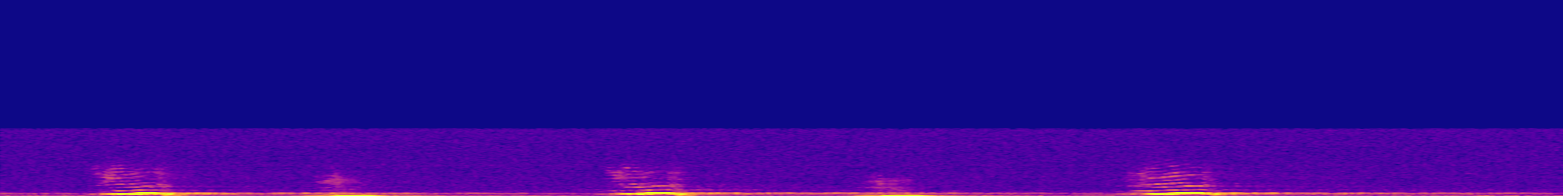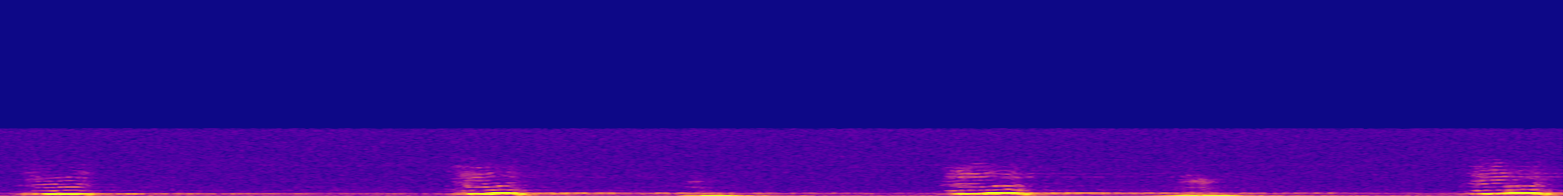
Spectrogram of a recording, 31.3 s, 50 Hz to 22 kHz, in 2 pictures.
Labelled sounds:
1.0	1.7	humpback whale, 0.99 to 3.2 kHz
3.2	3.6	humpback whale, 1.5 to 2.0 kHz
6.0	6.8	humpback whale, 0.80 to 2.3 kHz
7.3	7.6	humpback whale, 1.4 to 1.7 kHz
11.3	12.1	humpback whale, 0.80 to 2.8 kHz
15.9	16.5	humpback whale, 0.99 to 2.3 kHz
20.2	20.8	humpback whale, 0.80 to 2.8 kHz
25.0	25.9	humpback whale, 0.80 to 3.5 kHz
27.4	27.8	humpback whale, 1.5 to 2.0 kHz
30.3	31.0	humpback whale, 0.80 to 3.1 kHz

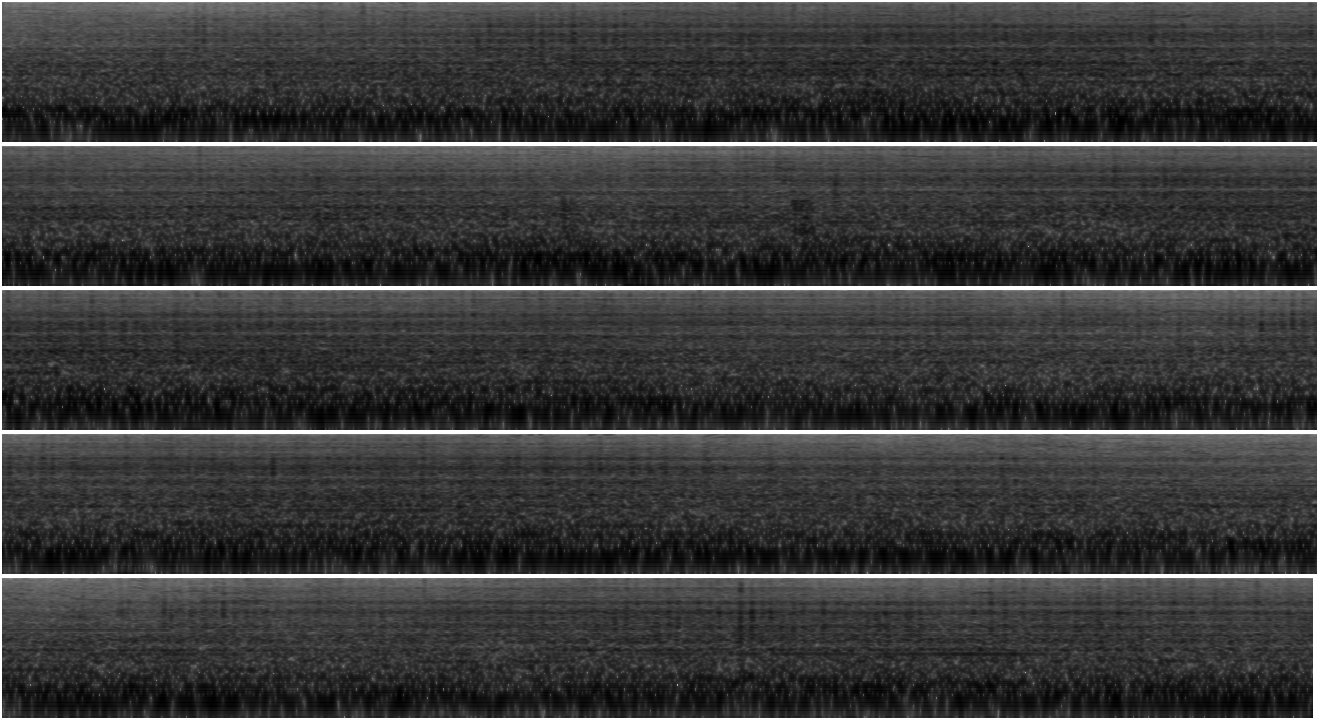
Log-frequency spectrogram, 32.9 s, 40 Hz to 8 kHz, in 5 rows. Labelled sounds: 2.1	2.4	Pacific white-sided dolphin, 4.8 to 5.3 kHz
5.7	6.0	Pacific white-sided dolphin, 4.3 to 4.7 kHz
9.8	10.6	Pacific white-sided dolphin, 3.1 to 7.0 kHz
11.0	11.3	Pacific white-sided dolphin, 5.2 to 5.5 kHz
18.9	19.2	Pacific white-sided dolphin, 3.4 to 3.7 kHz
25.2	25.6	Pacific white-sided dolphin, 4.6 to 6.6 kHz
26.0	26.3	Pacific white-sided dolphin, 4.3 to 4.7 kHz
27.4	27.6	Pacific white-sided dolphin, 3.2 to 3.5 kHz
31.1	31.4	Pacific white-sided dolphin, 4.2 to 4.6 kHz

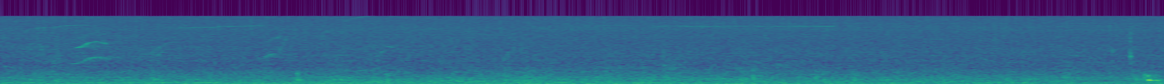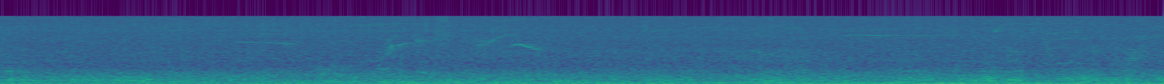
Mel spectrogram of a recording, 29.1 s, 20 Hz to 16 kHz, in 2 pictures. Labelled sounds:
2.2	3.2	killer whale, 4.3 to 5.1 kHz
17.4	18.2	killer whale, 2.2 to 2.5 kHz
20.4	21.3	killer whale, 1.7 to 3.4 kHz

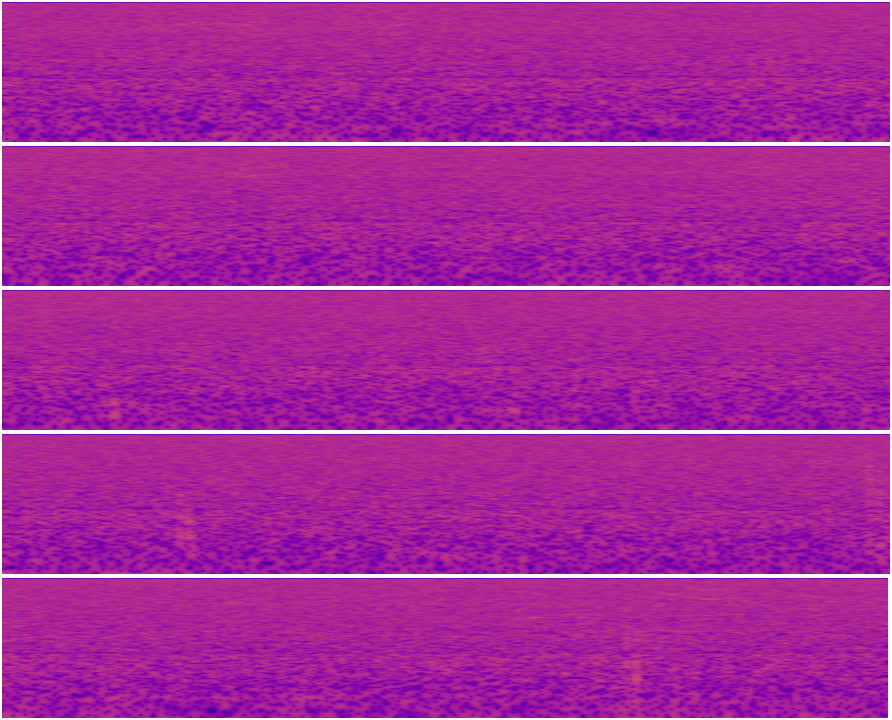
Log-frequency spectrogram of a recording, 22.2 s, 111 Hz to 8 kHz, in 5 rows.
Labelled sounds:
21.2	21.5	Pacific white-sided dolphin, 4.1 to 4.3 kHz

